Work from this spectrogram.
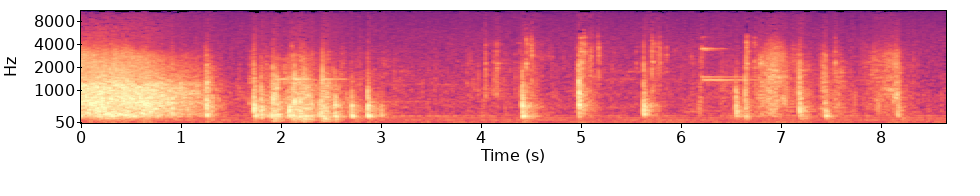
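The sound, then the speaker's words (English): A single loud gunshot bursts at the very start and decays over about a second. A scattered series of faint knocks and clicks follows. “Been a long time since I used a gun.”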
